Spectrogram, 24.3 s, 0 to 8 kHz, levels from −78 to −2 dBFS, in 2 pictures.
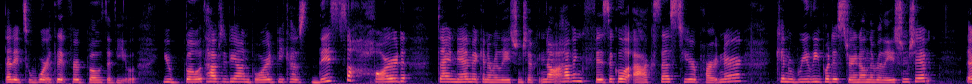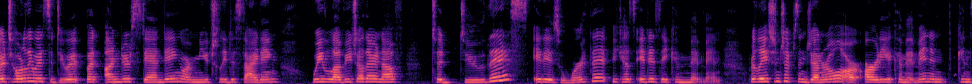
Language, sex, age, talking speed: English, female, 10-29, 190 wpm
